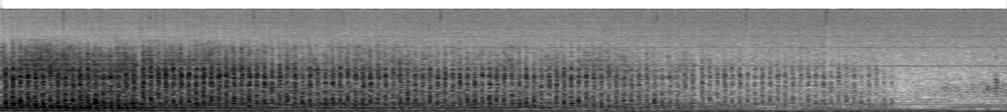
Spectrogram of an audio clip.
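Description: A helicopter engine drones overhead and slowly fades into the distance.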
